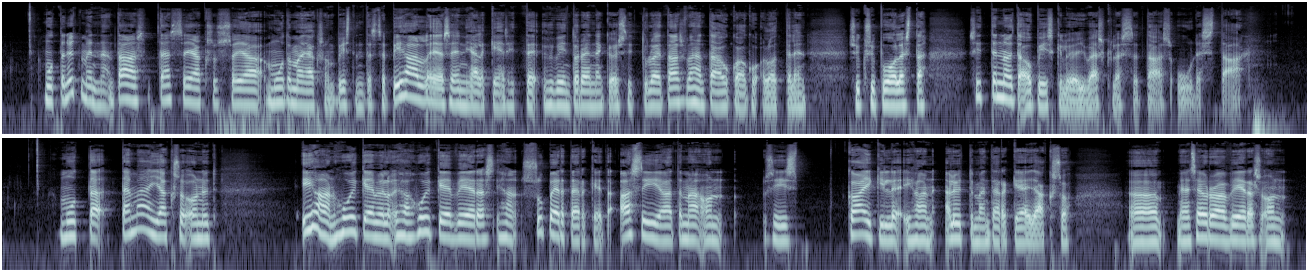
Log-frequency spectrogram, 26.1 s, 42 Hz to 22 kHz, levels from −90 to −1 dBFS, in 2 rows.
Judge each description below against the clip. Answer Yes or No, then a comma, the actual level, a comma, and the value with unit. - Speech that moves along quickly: No, average, 135 wpm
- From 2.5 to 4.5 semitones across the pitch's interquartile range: Yes, average, 4.0 semitones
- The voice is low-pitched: No, medium, 185 Hz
